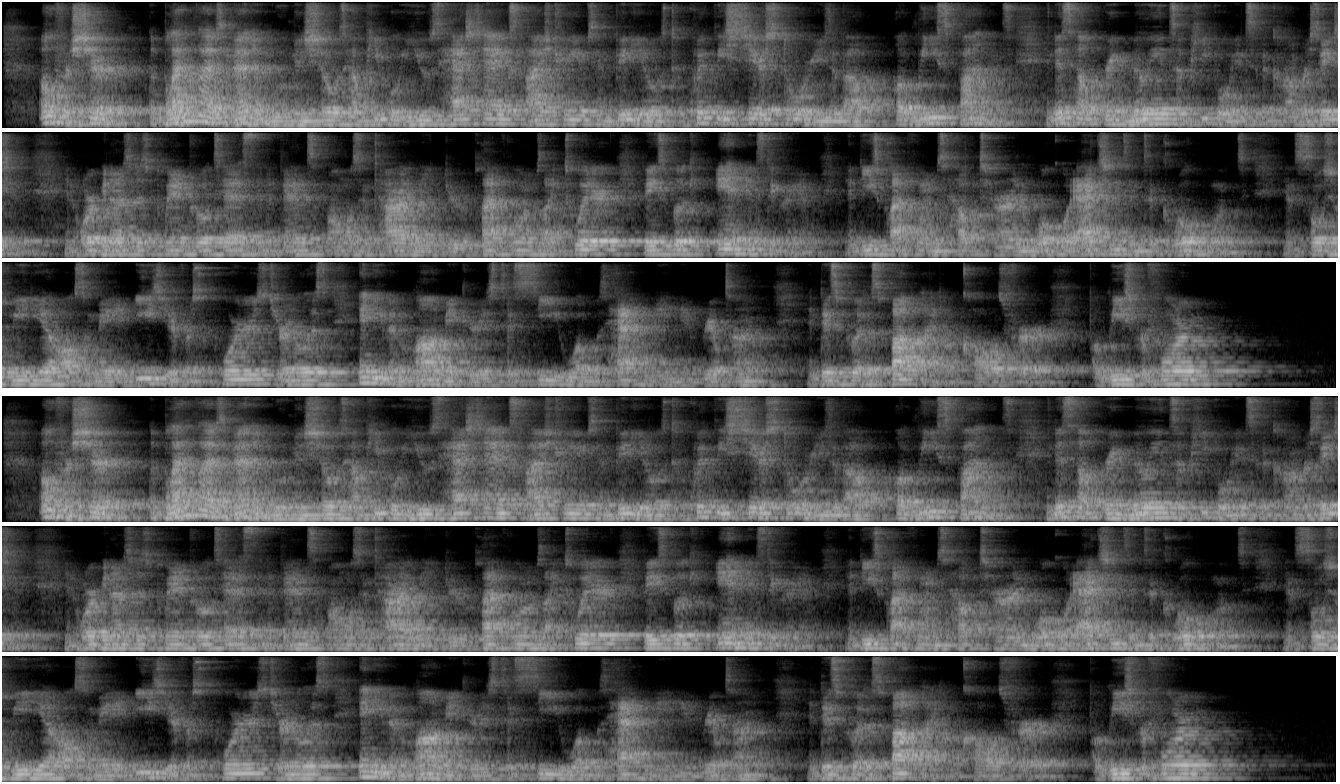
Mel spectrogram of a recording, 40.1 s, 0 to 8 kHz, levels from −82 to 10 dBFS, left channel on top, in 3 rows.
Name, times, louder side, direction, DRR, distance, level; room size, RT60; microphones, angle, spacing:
voice 1, 0.0-1.2 1.5-38.7, left 1 dB, 15° left, -3 dB, 2.0 m, -23 dB
13.5 x 5.5 x 4.2 m, 1.4 s
head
